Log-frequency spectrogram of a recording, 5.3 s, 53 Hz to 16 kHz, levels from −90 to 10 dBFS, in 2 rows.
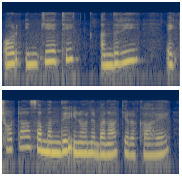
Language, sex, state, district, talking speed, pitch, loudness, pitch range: Hindi, female, Arunachal Pradesh, Lower Dibang Valley, 145 wpm, 240 Hz, -16 LUFS, 225-285 Hz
